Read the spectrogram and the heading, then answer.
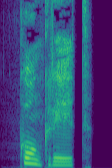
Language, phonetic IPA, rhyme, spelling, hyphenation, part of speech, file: Hungarian, [ˈkoŋkreːt], -eːt, konkrét, konk‧rét, adjective, Hu-konkrét.ogg
- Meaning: concrete, particular, specific, perceivable, real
